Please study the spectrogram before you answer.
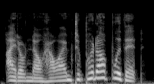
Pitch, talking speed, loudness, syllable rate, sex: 195 Hz, 390 wpm, -17 LUFS, 7.3 syllables/s, female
